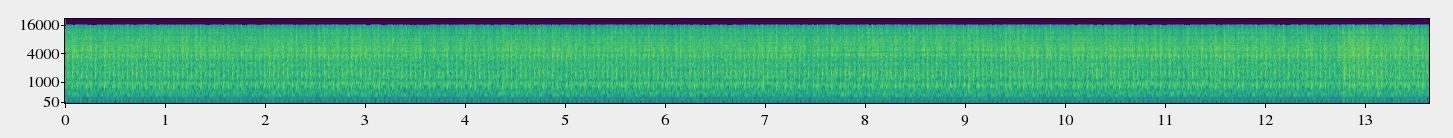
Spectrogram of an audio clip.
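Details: 2010 Smart Fortwo 451 0.8 turbodiesel, 119,000 km, after fuel filter replacement with no air in the system: steady, even diesel clatter at idle with no hunting, stumbling or dying; normal idle.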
